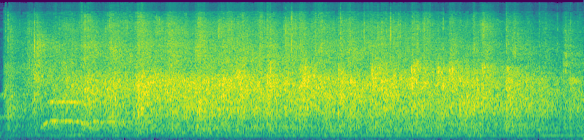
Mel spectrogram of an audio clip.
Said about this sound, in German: Genau, deswegen viel Applaus für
